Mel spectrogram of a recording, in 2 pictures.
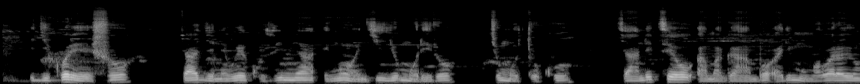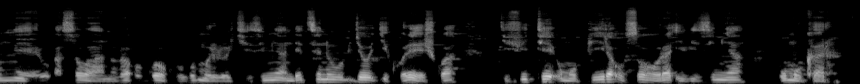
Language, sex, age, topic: Kinyarwanda, male, 25-35, government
